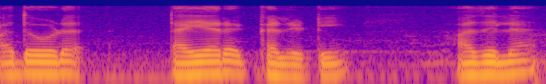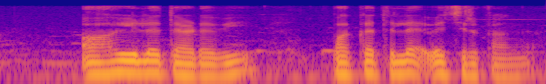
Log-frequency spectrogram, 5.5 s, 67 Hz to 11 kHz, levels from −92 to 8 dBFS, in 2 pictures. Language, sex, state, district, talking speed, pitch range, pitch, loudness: Tamil, male, Tamil Nadu, Nilgiris, 90 wpm, 115-130 Hz, 120 Hz, -17 LUFS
